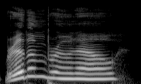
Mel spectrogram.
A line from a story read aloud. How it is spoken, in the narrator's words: Red taunted from his perch high above the parkour course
